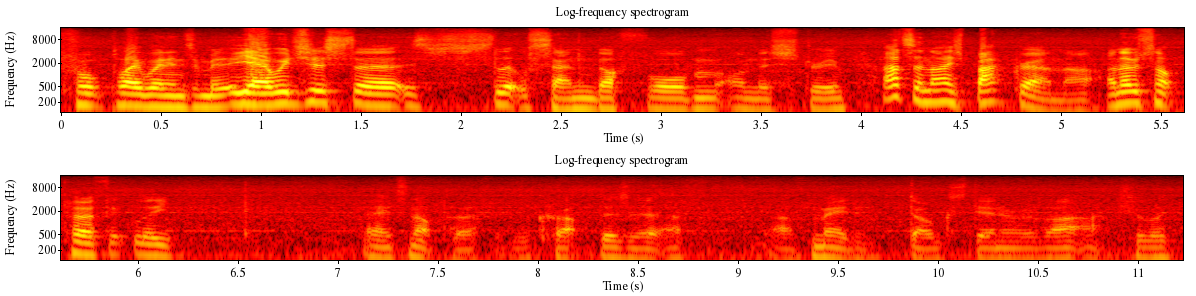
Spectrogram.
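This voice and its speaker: A man's voice: medium pitch, brisk, a little hiss or hum. A young man streaming live, chatting casually with viewers, joking and swearing now and then.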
